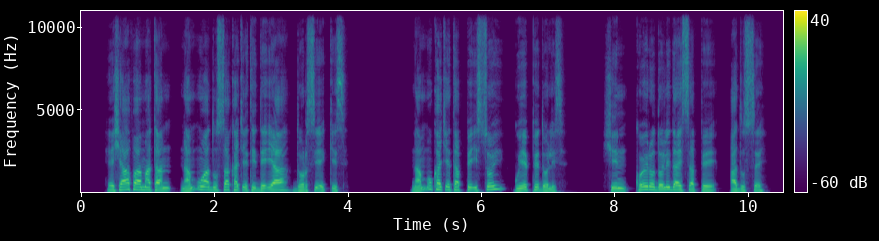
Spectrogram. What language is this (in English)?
Gofa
